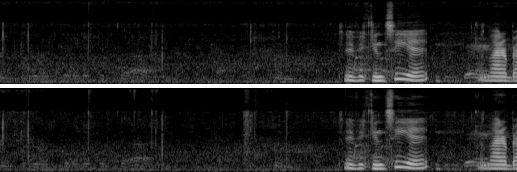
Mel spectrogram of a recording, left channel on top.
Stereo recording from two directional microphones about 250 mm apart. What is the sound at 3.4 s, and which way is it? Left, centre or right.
Speech, centre.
